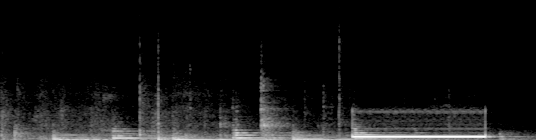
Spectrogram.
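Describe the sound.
A telephone ringback tone sounds while a call to a neighbour connects: one loud, steady, buzzing tone lasting over a second near the end, preceded by a stretch of mixed, uneven tonal sounds.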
